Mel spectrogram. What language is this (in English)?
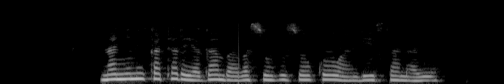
Ganda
